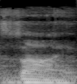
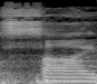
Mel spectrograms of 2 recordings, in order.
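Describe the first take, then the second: First: The word starts with a z sound. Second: The word starts with an s sound. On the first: The speaker calls it wrong. "not Zine" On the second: The speaker calls it right. "So sign"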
